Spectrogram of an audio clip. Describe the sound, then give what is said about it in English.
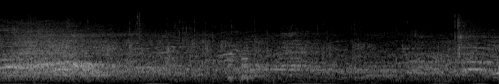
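A crowd murmurs and bustles steadily while scattered sharp hand slaps ring out here and there as audience members slap their neighbors high fives across a packed crowd. “Slap your neighbor high five and say, you're invited, baby.”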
